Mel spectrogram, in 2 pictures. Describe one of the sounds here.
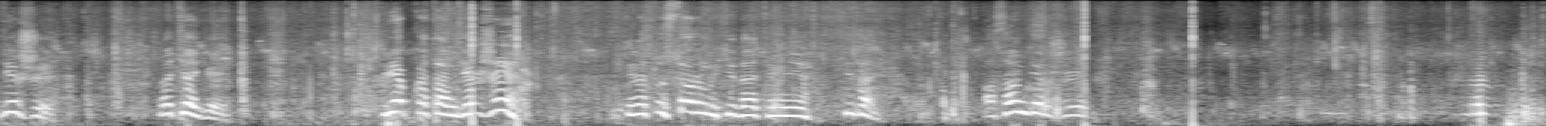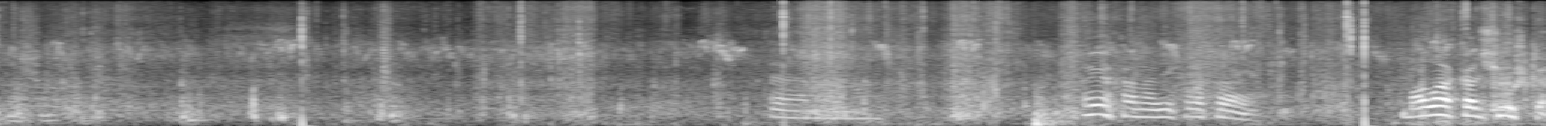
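Dry stalks rustle and crackle.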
